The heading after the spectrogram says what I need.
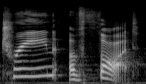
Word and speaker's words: train of thought: We tend to stress train of thought, train of thought. Train of thought, train of thought. So as you notice, it has a particular rhythm which you can expect to hear.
